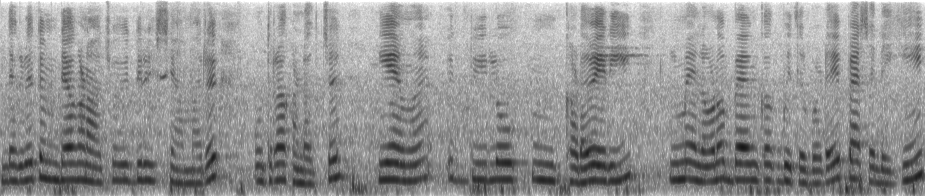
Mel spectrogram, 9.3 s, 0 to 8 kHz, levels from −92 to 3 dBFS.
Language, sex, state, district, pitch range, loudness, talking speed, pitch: Garhwali, male, Uttarakhand, Tehri Garhwal, 230-255 Hz, -17 LUFS, 175 wpm, 245 Hz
